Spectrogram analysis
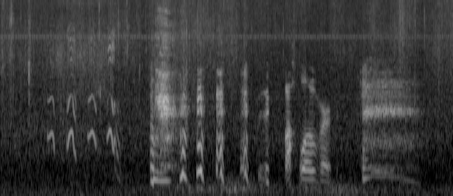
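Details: Five-week-old puppies giving short rising whimpers and squeaks, first a quick series of thin upward yelps, then louder overlapping harmonic cries and whines, with faint background noise.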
